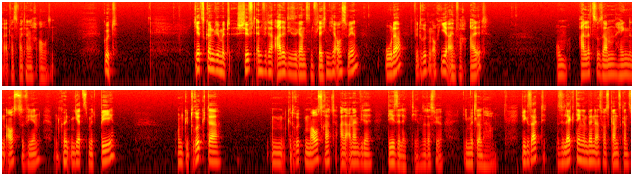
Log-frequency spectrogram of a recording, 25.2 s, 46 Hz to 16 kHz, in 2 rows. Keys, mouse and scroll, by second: 0.8-1.1 scroll up 4, 2.0-3.5 scroll up 4, 3.5 right click, 4.2 shift+right click, 5.2 shift+right click, 5.9 shift+right click, 6.8 shift+right click, 7.3 shift+right click, 9.2 right click, 10.2 alt+right click, 12.5 middle click, 14.1 b, 16.5 b, 20.6 middle click, 21.8-22.1 scroll up 1, 22.2 scroll down 3.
